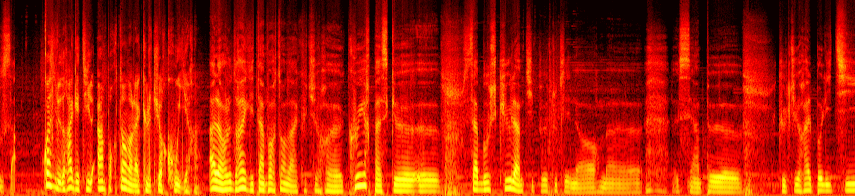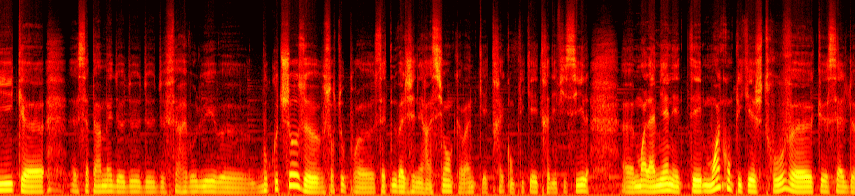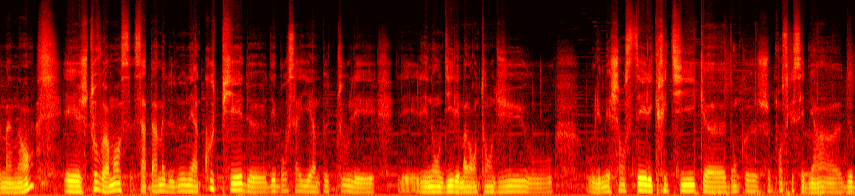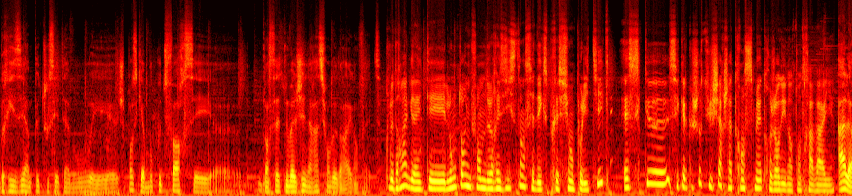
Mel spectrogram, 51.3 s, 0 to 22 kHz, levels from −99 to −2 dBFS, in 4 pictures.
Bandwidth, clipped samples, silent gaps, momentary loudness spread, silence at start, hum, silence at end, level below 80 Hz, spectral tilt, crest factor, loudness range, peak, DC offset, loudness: over 20 kHz; under 0.1%; none; 14 LU; 0 s; none; 0 s; -52 dBFS; -5.5 dB/octave; 22 dB; 9 LU; -6 dBFS; 0.2%; -29 LUFS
